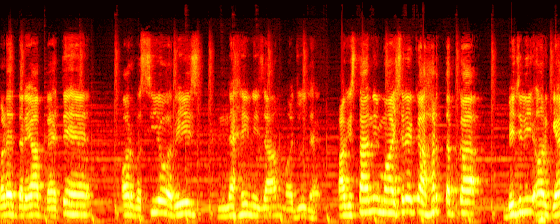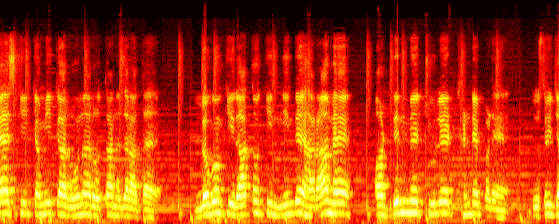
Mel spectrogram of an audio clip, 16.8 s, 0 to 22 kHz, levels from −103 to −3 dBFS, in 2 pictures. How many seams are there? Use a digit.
1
